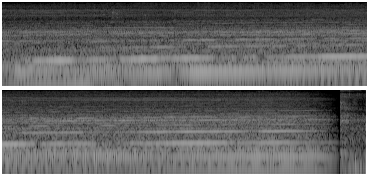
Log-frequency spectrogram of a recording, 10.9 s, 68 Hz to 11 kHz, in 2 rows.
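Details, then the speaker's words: T-72 tank engine running after repairing its electrical oil pressure priming pump; the start button primes oil before the starter engages. Steady, even diesel drone for about ten seconds, pitch creeping up slightly, then cut off; healthy running. "so here we are electric start button so that should hit the oil pump first which we'll see some pressure arrive then engage the [Music] starter sounds like it's working"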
